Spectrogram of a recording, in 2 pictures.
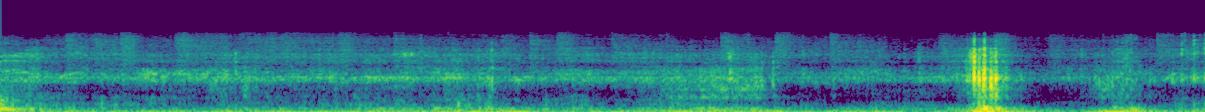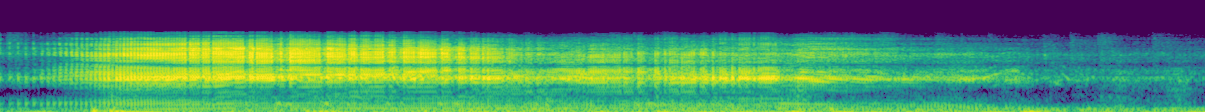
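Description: Dirt bike engine running at low revs, with a sharp knock about five seconds in. About six and a half seconds in it revs up, holds high for about four seconds, then eases off.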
